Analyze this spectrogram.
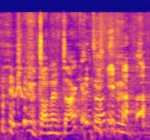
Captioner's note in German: Röcheln, abgelöst von Gelächter; Gelächter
